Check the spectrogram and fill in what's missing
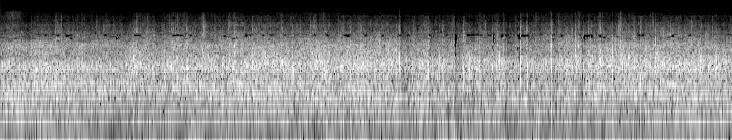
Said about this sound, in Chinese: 谢谢大家的掌声，谢谢。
